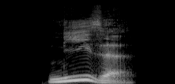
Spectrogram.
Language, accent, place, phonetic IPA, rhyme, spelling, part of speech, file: German, Germany, Berlin, [ˈniːzə], -iːzə, niese, verb, De-niese.ogg
- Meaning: inflection of niesen: 1. first-person singular present 2. first/third-person singular subjunctive I 3. singular imperative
